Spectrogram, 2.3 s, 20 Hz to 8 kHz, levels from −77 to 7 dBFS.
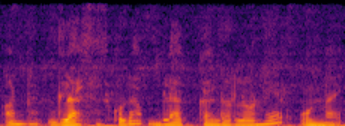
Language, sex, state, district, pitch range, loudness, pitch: Telugu, male, Andhra Pradesh, Sri Satya Sai, 140-165 Hz, -17 LUFS, 150 Hz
